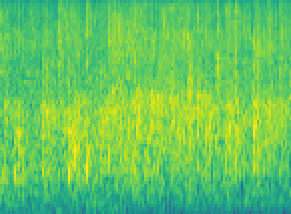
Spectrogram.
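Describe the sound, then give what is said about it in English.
An audience claps steadily, a dense, even patter of many hands filling the room at moderate volume, with no break and no voices standing out. “You can clap if you want.”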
